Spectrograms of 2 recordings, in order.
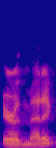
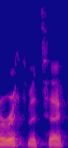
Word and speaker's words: arithmetic: what an arithmetic sequences this is pronounced arithmetic not arithmetic because it is an adjective describing a sequence so we can look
